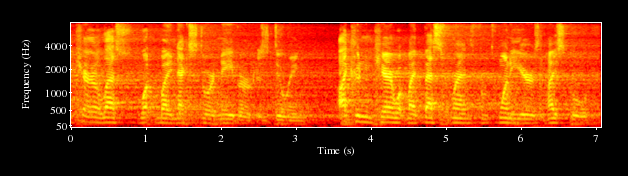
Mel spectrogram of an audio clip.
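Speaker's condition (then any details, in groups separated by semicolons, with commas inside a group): No condition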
